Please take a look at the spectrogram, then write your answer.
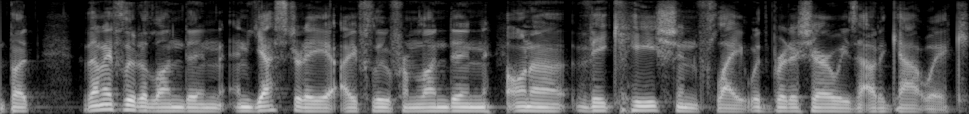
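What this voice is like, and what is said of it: American Los Angeles accent. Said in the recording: “the American accent, dude, is great too ... you bring the LA, do you have almond milk kind of accent”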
